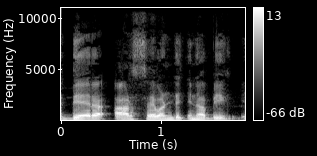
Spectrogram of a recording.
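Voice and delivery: dictating word by word to students; teacher reading an example aloud, very slowly; slow dictation. Shown as a demonstration. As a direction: read the sentence out very slowly. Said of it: "है ना, कि".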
